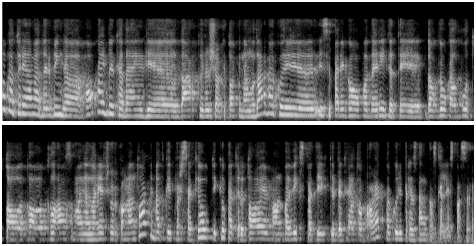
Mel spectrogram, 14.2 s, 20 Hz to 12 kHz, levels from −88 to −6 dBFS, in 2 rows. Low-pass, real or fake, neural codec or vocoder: 7.2 kHz; fake; codec, 16 kHz, 4 kbps, FreqCodec, smaller model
